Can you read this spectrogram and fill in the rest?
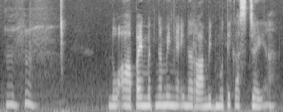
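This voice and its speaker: A woman's voice: on the high side, flat delivery, moderate pace, darkish tone, slight background noise, natural voice. A woman with an Ilocano accent acting a distraught, reproachful wronged wife in an audio drama, plaintive and emotional. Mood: hurt, reproachful.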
